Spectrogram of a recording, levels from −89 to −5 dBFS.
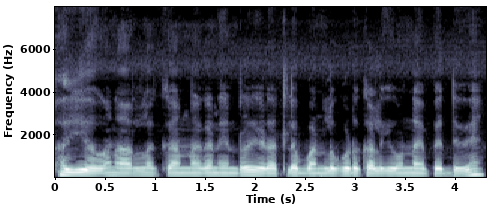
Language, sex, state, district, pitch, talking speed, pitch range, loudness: Telugu, male, Andhra Pradesh, Sri Satya Sai, 110 Hz, 165 wpm, 110-115 Hz, -16 LUFS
